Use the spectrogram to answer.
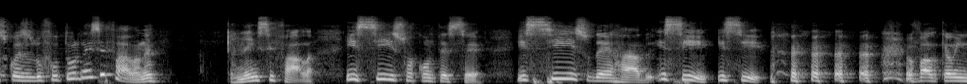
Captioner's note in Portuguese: risos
